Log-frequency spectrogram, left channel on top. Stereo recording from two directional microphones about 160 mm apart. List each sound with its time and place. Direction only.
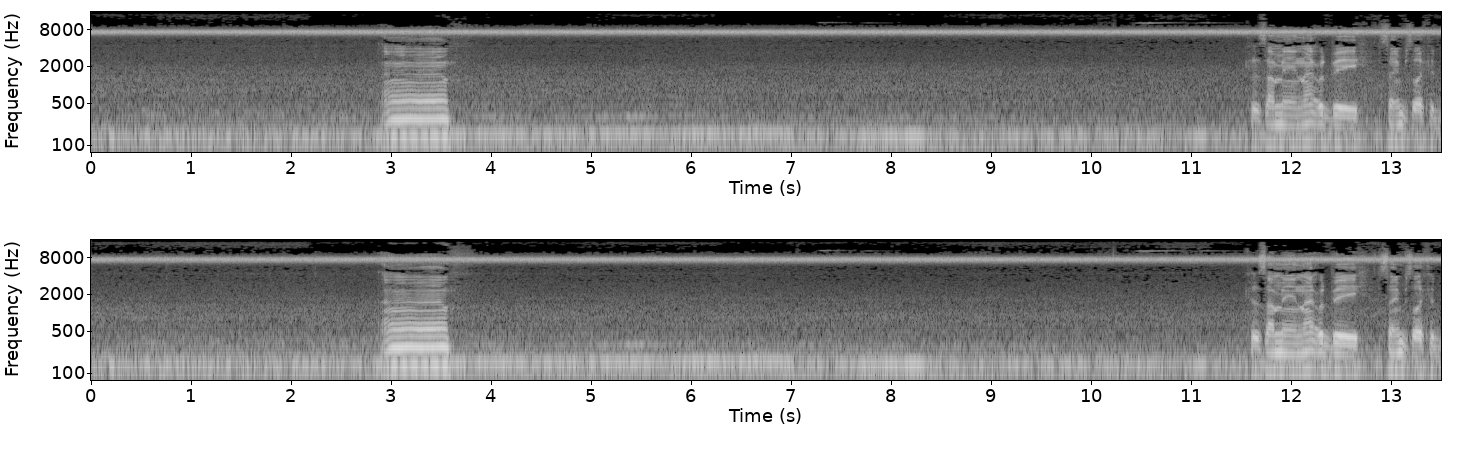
2.9 s cricket: 15° right (ahead or behind)
11.6 s speech: 20° right (ahead or behind)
